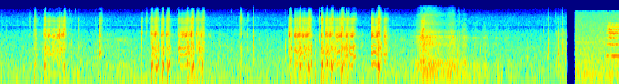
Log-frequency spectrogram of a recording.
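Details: Kittens meowing in a compilation of domestic cats: short, high, bright cries in quick bursts, several overlapping, with brief pauses between, ending in a sudden cut to a different noisy sound.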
